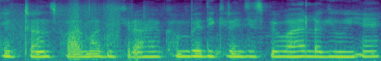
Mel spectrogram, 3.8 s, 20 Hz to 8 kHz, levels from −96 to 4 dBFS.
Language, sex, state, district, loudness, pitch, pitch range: Hindi, female, Uttar Pradesh, Deoria, -13 LUFS, 250 Hz, 245-255 Hz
